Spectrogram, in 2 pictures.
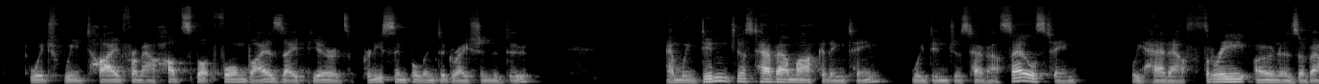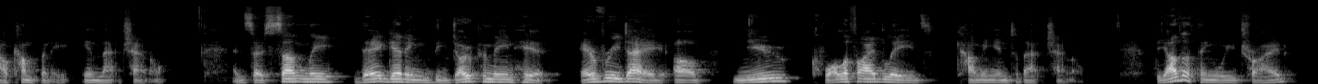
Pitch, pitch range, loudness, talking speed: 100 Hz, 95-120 Hz, -24 LUFS, 150 wpm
